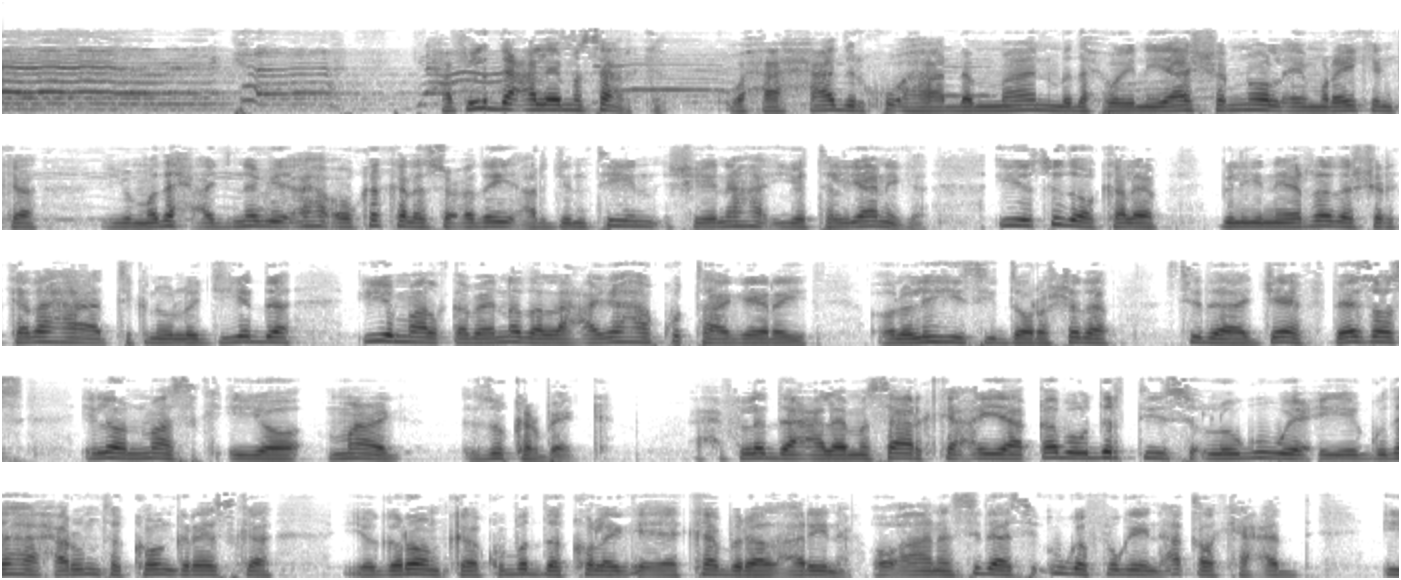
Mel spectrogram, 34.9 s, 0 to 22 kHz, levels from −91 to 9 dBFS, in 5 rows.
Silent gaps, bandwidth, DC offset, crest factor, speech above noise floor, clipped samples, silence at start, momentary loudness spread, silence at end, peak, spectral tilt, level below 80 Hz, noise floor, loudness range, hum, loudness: none; 8 kHz; under 0.1%; 18 dB; 21 dB; under 0.1%; 0 s; 10 LU; 0 s; -6 dBFS; -5.5 dB/octave; -56 dBFS; -44 dBFS; 3 LU; none; -24 LUFS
